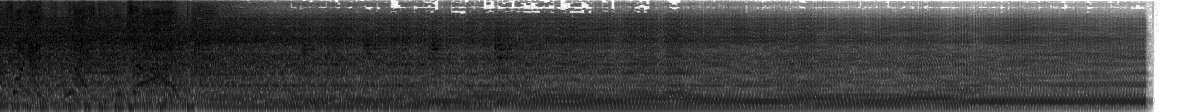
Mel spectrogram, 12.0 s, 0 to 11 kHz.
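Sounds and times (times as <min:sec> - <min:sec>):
distorted electric guitar chord: 0:00.0 - 0:11.6.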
